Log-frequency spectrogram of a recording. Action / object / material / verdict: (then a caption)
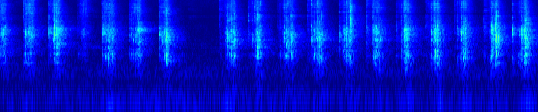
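scrape / plastic computer keyboard / plastic / none. A wooden-handled bristle brush sweeps and pokes across the keys of a full-size, hollow-bodied black plastic computer keyboard. It makes a steady run of bright, scratchy bristle strokes, each swelling and fading quickly, with a brief pause near the three-second mark.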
